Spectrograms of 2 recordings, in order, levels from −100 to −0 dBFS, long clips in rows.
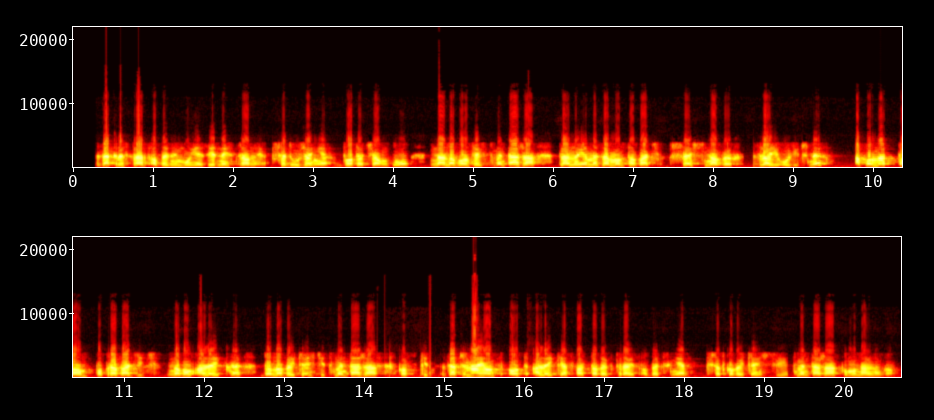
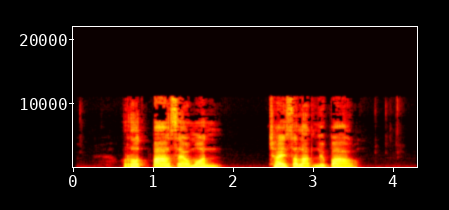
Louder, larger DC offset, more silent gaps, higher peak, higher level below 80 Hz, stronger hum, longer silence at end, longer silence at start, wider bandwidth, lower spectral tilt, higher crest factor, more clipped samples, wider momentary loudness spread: first, -16 LUFS vs -20 LUFS; neither; neither; about the same, 0 dBFS vs -2 dBFS; second, -70 dBFS vs -58 dBFS; neither; second, 0.1 s vs 0.75 s; second, 0.3 s vs 0.65 s; about the same, 11 kHz vs 11.5 kHz; second, -3 dB/octave vs -4.5 dB/octave; about the same, 18 dB vs 20 dB; neither; second, 10 LU vs 14 LU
